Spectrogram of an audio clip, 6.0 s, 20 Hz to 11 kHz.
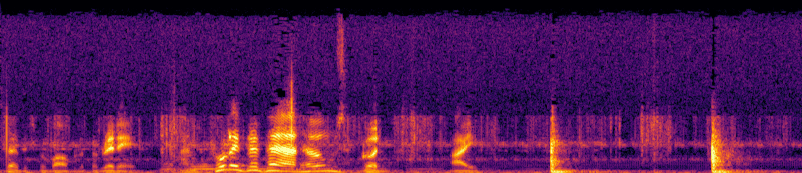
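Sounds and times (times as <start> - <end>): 
speech: 0.0 - 3.7
solid knocks on a door at midnight: 4.1 - 4.4, 5.3 - 5.7.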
